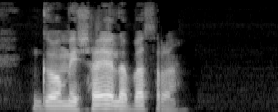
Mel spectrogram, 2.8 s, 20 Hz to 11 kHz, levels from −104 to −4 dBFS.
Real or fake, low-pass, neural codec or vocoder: real; 9.9 kHz; none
